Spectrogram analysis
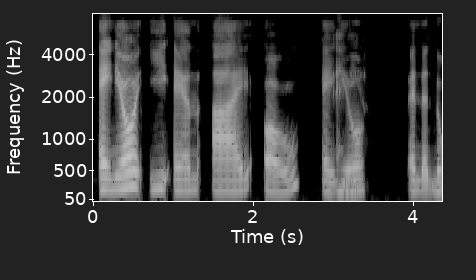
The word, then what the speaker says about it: Enio: So it's Enio, E-N-I-O, Enio, and then the word style. Eniostyle. Okay, cool. Eniostyle. E-N-I-O style.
